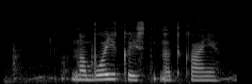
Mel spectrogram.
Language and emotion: Russian, neutral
